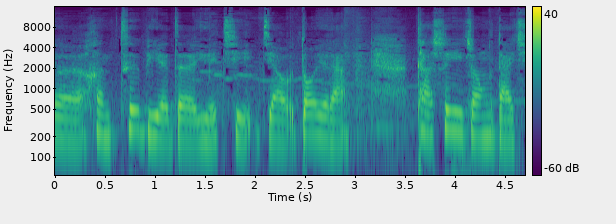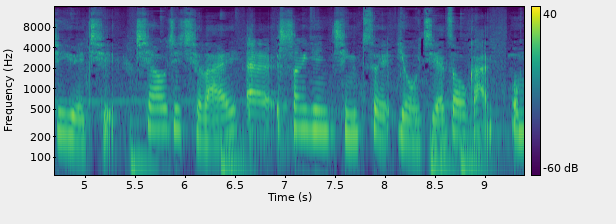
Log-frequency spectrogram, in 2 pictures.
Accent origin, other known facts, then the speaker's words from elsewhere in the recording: Uzbekistan; Chinese is a second language; now in Beijing, China; 我来自乌兹别克斯坦，我来北京已经一年半了，我在北京语言大学学习汉语言。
